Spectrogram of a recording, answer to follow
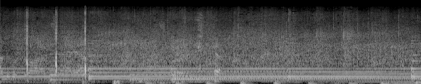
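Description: Congregation applauding, with a steady held chord of background music underneath.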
